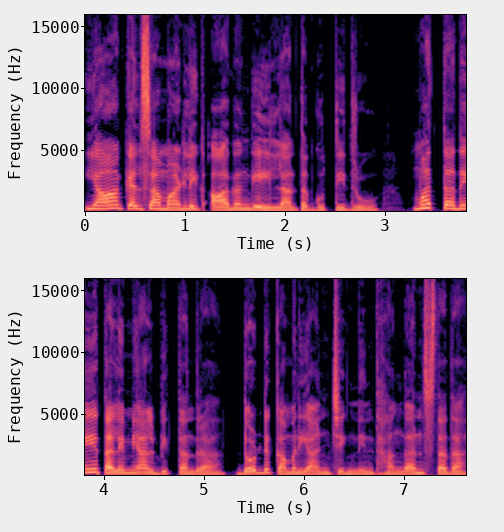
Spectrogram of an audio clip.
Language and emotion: Kannada, sad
